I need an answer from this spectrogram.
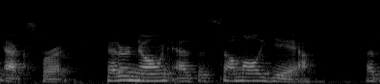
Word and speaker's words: sommelier: So, sommelier, did I pronounce that correctly? You did, yep, absolutely.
